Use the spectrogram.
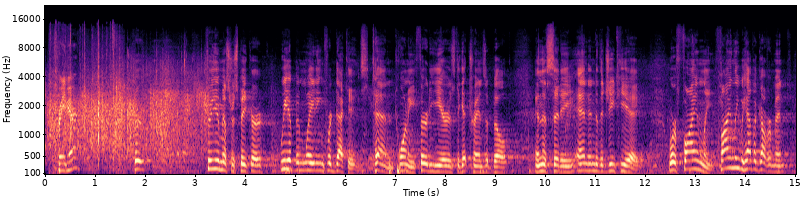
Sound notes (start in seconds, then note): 2.0 applause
